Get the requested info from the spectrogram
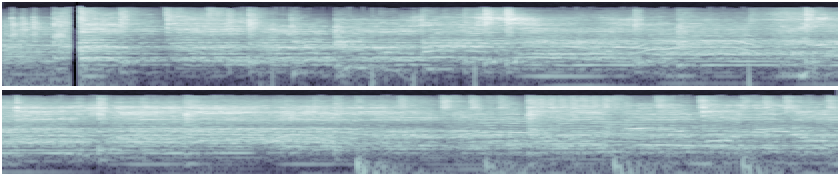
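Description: Loud live electronic DJ music over a venue PA, heard from inside the crowd, with voices and crowd shouts over it. The sound cuts out for a split second less than half a second in, the music runs on with little bass, and heavy deep bass comes back in about six seconds in.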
